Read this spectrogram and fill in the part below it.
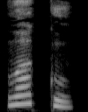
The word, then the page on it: ವಾಕು: vāku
